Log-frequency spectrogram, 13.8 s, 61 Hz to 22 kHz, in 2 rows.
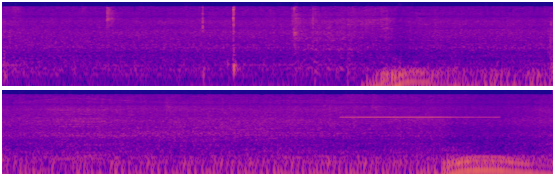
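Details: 2006 BMW E63 650i with N62 engine at idle: low, uneven idle surging and dipping every few seconds; idle speed fluctuation, cause unclear.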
